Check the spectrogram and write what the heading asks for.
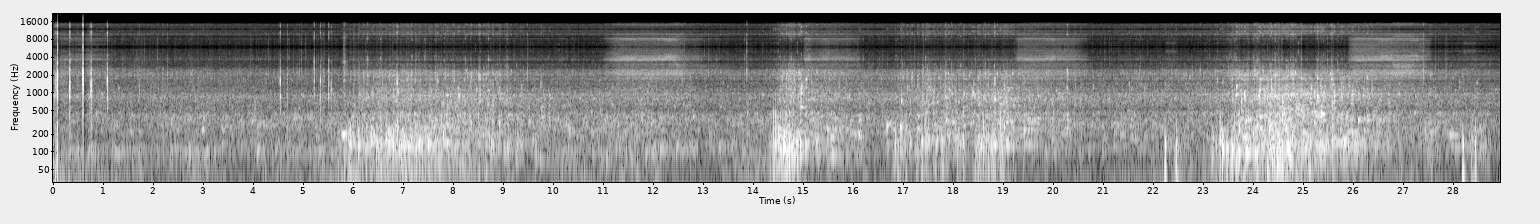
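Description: Scuba regulator breathing heard underwater: a high hiss on each of four slow inhalations, and a low rumbling gush of exhaled bubbles between them. A few sharp clicks at the start.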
